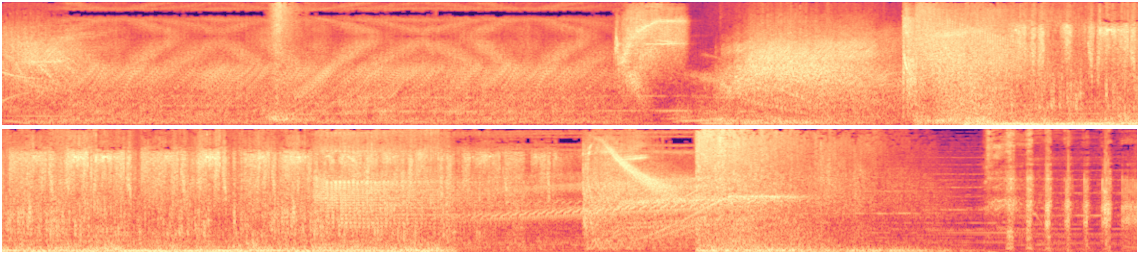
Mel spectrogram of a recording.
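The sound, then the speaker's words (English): A massive, sustained booming explosion of the planet Krypton being destroyed roars across the whole spectrum, with rumbling bursts and sweeping whooshes, loud, fading into crackling debris at the end. “It reminds me of the day I destroyed planet Krypton.”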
